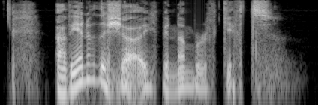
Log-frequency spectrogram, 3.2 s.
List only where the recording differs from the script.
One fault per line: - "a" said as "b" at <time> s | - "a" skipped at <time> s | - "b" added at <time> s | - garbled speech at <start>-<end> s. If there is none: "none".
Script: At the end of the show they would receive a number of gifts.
- "they would receive" skipped at 1.5 s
